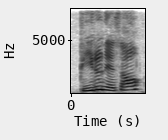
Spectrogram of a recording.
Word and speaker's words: bitten: 비른에서 E가 묵음이에요.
